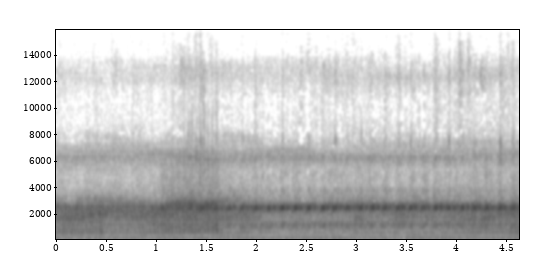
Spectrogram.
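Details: June 2021 frog chorus from a swamp pond: many frogs croaking together, a bright continuous rattle of quick repeated pulses, rising slightly in intensity partway through.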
